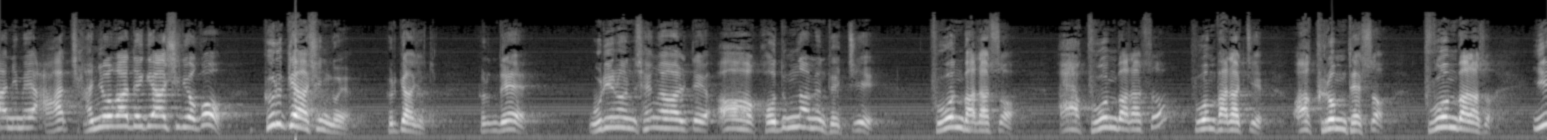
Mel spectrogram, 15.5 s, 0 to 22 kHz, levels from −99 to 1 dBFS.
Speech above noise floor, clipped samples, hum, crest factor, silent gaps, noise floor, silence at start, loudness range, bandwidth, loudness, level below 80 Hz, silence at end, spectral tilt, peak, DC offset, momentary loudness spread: 30 dB; under 0.1%; 60 Hz at -55 dBFS; 20 dB; none; -48 dBFS; 0 s; 6 LU; 16 kHz; -19 LUFS; -54 dBFS; 0 s; -3.5 dB/octave; 0 dBFS; under 0.1%; 15 LU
